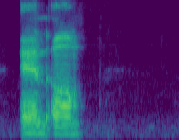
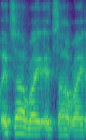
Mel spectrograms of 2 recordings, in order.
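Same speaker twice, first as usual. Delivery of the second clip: hurried placating; 6 semitones higher, 5 dB louder than usual. Retold or imitated. Retold hasty placating of quarrelling men.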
